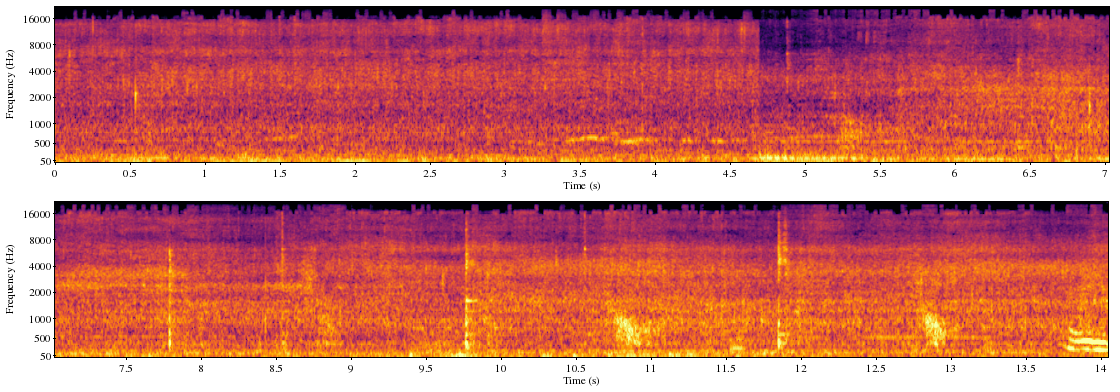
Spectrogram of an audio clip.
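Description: Chicken meat frying in a pot over a wood fire, a steady close sizzle with occasional scrapes and clicks of stirring throughout, no talking.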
